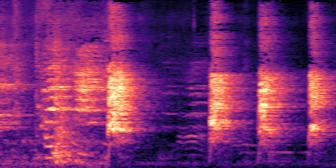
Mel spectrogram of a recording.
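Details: Jealous female Siberian Husky vocalizing in short, bright, harmonic bursts that rise then fall, about one every second in the second half, with human speech and murmuring underneath.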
